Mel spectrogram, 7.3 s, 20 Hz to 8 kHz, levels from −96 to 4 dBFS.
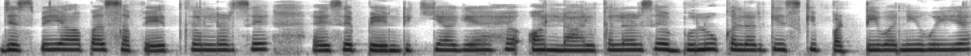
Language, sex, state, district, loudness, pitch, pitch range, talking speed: Hindi, female, Uttar Pradesh, Jyotiba Phule Nagar, -15 LUFS, 260 Hz, 250-270 Hz, 195 wpm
